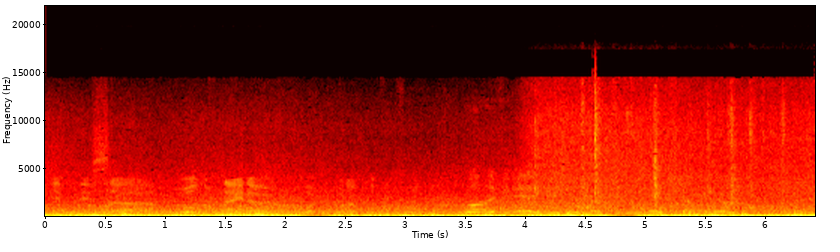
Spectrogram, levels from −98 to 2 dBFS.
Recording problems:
garbled, watery; slightly
rain or running water; very loud; throughout; 4 dB above the speech
wind noise on the microphone; heavy; 1 dB above the speech

